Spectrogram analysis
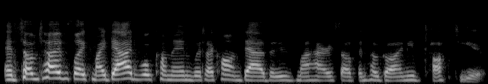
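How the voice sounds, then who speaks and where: A woman giving an unscripted spiritual reading, talking in an animated, informal, rambling way as she coaches. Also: medium pitch, quick pace. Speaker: spiritual reader hosting a live readings session. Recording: muffled, roomy, lo-fi online stream.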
